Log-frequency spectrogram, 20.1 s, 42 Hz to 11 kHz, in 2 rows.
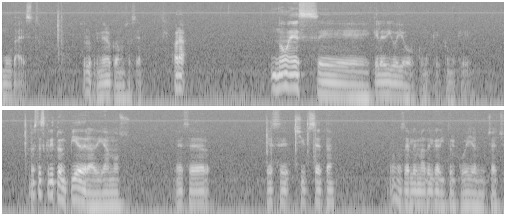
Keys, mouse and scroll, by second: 0.2 click, 1.1 Tab, 2.1 click, 2.8-3.1 scroll up 2, 4.3 right click, 5.4 right click, 5.8 middle click, 7.3-9.1 drag, 9.3 scroll down 2, 9.8 click, 10.5 Tab, 10.9 middle click, 15.3 s, 16.1 shift+z.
